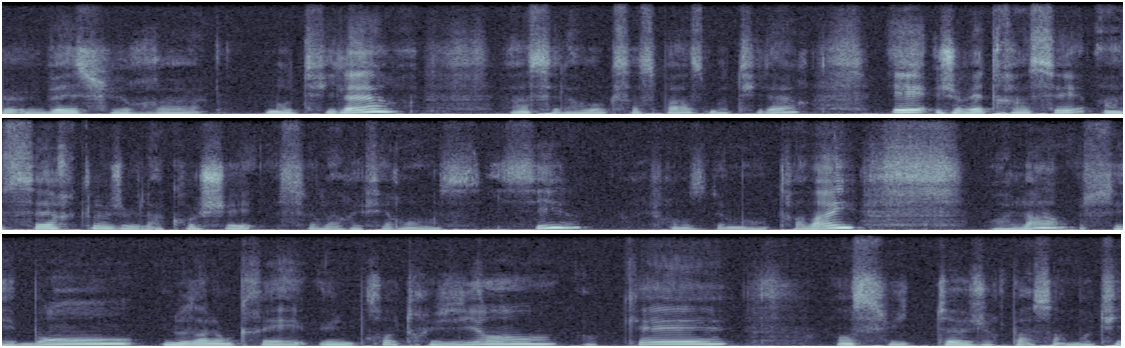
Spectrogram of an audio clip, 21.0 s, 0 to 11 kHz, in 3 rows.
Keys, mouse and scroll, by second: 3.6 click, 4.8 click, 7.1 click, 9.5 click, 11.2 click, 14.4 click, 15.1-15.8 drag, 16.9 click, 18.3 click.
